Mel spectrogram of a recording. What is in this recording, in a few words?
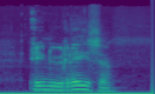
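"enurese", Dutch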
